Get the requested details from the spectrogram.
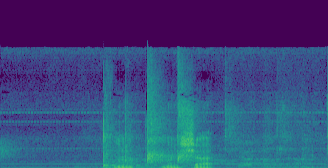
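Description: Billiard balls knock together and thud into a pocket.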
